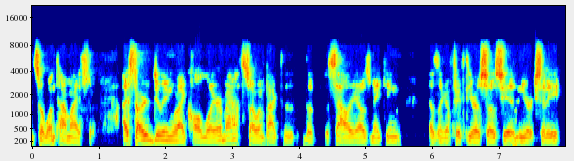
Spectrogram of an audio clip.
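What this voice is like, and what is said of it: Smoker's voice. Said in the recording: “I don't know if you're ever a smoker. I was, you can probably tell by my voice.”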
